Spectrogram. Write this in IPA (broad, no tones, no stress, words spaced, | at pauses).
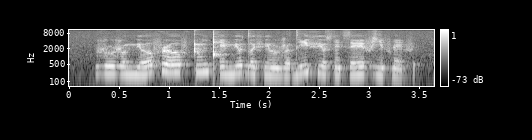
ʐuʐo mʲɤːf ɭɤːf ʈũǃʼẽ mʲodɤfʲõːʐɤ di fʲosẽ seːfʑẽf ɽẽf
